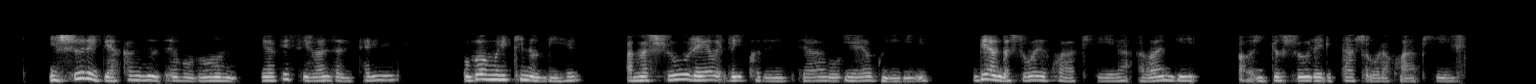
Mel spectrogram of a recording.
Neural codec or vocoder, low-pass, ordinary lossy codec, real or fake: codec, 32 kHz, 1.9 kbps, SNAC; 7.2 kHz; AAC, 16 kbps; fake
